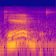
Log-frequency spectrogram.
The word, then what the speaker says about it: Geb: Parce que dans le fond, ici, on dit Geb simplement parce qu'on rajoute un E pour pouvoir prononcer un mot, ou en tout cas un squelette à deux consonnes qui est G et B.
